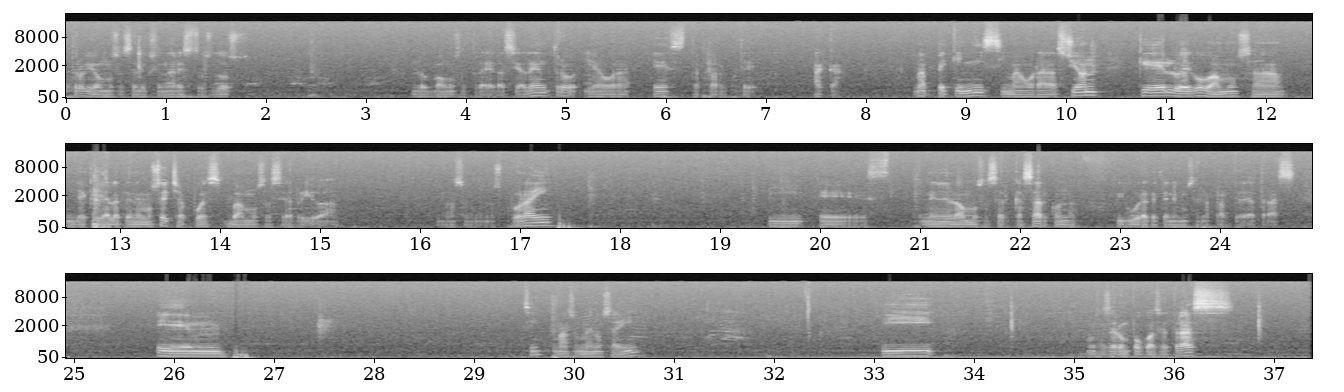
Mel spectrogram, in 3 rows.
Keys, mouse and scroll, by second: 0.4 click, 1.1 shift+click, 2.8-4.6 drag, 4.9 click, 5.5-8.2 drag, 12.1 click, 12.7 click, 14.1-15.9 drag, 16.1 click, 16.7 click, 19.2 click, 20.0 click, 21.5-23.5 drag, 34.8 ctrl+scroll down 2, 35.7 ctrl+click, 36.6 click, 36.8-37.3 scroll down 4.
